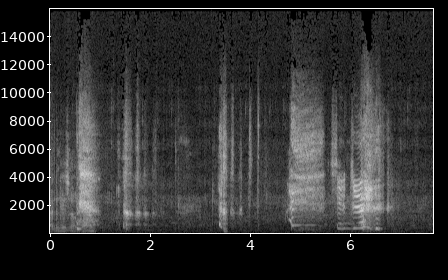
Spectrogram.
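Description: A woman sobs and speaks in a shaky, tearful voice nearby.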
